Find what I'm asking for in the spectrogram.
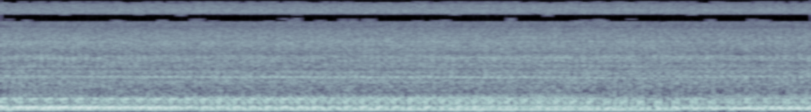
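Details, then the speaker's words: Big-block Monte Carlo street car, just got running and timed after rear end install, distributor still to be tightened: deep, steady rumble with even beat, no misses or knocks; normal running. "But, we got the rear end under it. We got it, running good. I gotta tighten down the distributor."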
